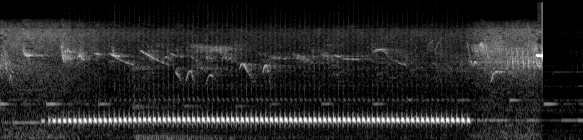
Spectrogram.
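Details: An owl at night in a dark forest gives a long, even, mid-pitched trill of rapid pulses lasting about five seconds. Faint high chirps sound in the background.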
